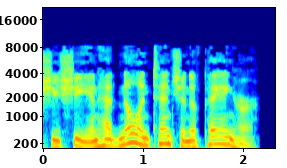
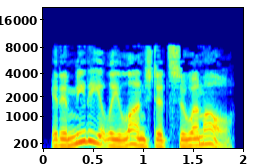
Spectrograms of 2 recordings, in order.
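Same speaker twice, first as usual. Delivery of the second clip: usual speaking voice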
